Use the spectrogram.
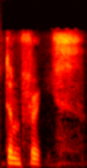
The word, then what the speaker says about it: Dumfries: Can I just point out that that's the correct pronunciation, not Dumfries, as people seem to say several times in the episode. It's Dumfries.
